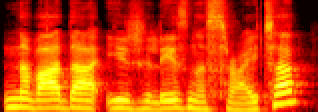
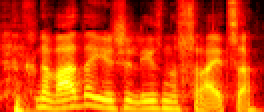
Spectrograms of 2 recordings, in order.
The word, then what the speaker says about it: Navada je železna srajca: So the saying is "Navada je železna srajca." Well, that was an English pronunciation. Let me try that. Navada je železna srajca. Yeah, that was good Slovenian.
